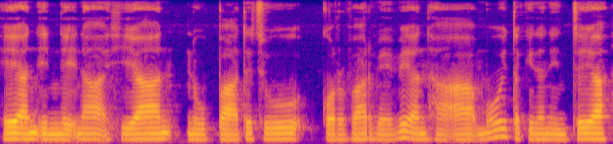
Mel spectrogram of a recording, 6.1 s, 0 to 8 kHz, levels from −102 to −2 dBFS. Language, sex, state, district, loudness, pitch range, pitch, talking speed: Mizo, male, Mizoram, Aizawl, -21 LUFS, 110-115 Hz, 110 Hz, 205 wpm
